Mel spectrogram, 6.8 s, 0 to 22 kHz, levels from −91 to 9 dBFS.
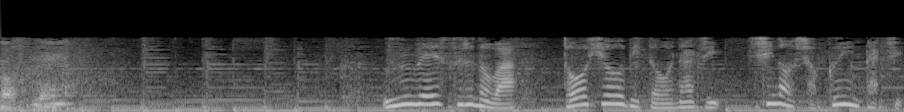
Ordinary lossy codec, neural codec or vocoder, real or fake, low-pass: none; none; real; 5.4 kHz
